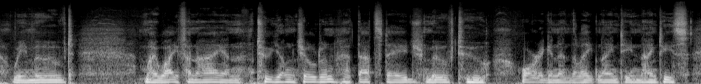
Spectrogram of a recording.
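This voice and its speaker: Speaking at a fairly quick pace with an American accent, a man holds a fairly low pitch in a monotone, flat intonation at very even loudness, with noticeable background noise. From Ireland, Dublin. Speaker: Irish emigrant telling his story. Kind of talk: personal testimony. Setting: heritage event.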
